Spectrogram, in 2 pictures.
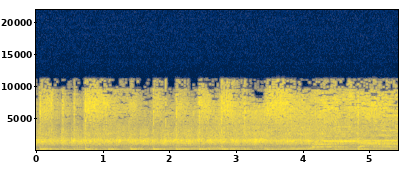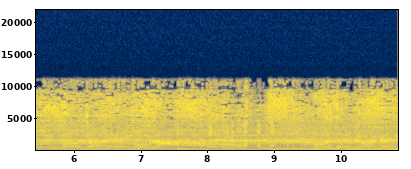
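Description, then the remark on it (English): Harsh, guttural death metal growls, sung by a beauty queen into a microphone, roar without pause over a dense, loud wall of distorted sound, the rasping vocal churning steadily for the whole stretch. “And it's such an odd visual to see this beauty queen, and she's just growling into the microphone.”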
